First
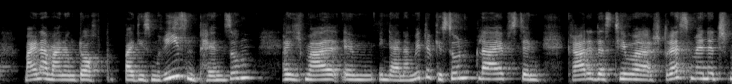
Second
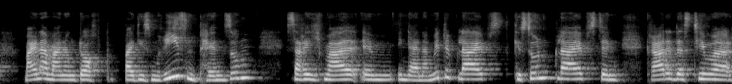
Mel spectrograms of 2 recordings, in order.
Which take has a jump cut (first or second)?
first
